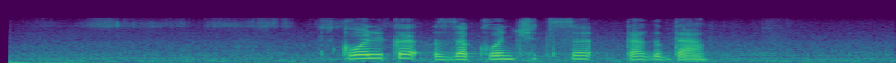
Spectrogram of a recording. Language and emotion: Russian, neutral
